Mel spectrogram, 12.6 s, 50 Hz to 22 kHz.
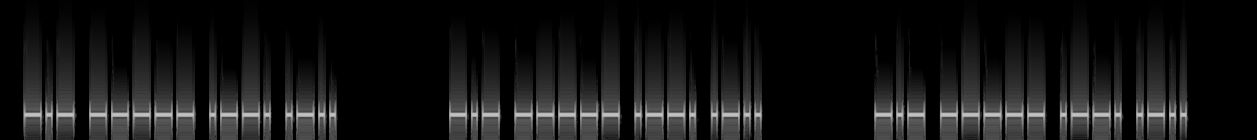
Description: Morse code, heard as a keyed tone, about 22 wpm, 700 Hz. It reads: K0PL K0PL K0PL
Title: USA Call Signs - 4 Characters - Repeated 3x - 22wpm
